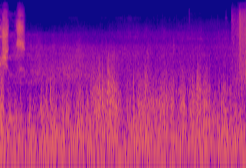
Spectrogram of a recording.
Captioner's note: wind rustling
